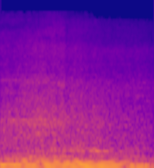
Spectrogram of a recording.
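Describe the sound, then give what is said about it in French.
Stream of cars moving along an avenue with traffic lights in Saint-Laurent-du-Pont: a steady, loud low engine hum and rumble that stays fairly even throughout, with no voices. “À ma droite, un flot de voitures circule au rythme des feux sur l'avenue Jean-Jaurès.”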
